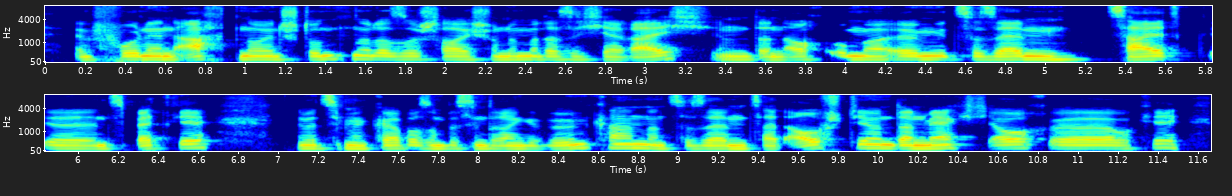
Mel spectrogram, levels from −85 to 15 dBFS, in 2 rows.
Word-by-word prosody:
empfohlenen 125 +1 +1
8, - - +1
9 125 -1 +2
Stunden 130 +3 -3
oder 130 -1 0
so 125 0 -3
schaue 125 0 -1
ich 120 - -5
schon 120 - -2
immer, 125 0 0
dass 120 0 -3
ich 120 0 -8
erreiche 115 +5 -1
und 120 0 -2
dann 115 -2 -3
auch 115 +1 -3
mal 125 -1 +2
irgendwie 125 0 +3
zur 125 0 0
selben 125 0 +2
Zeit, 125 +2 +4
äh, 120 -2 -1
ins 120 +1 -2
Bett 115 0 -2
gehe, 150 +1 0 0.4
damit 125 -1 -1
sich 130 +1 +1
meinen 120 -1 0
Körper 125 +1 -1
so 120 - -4
'n 115 - 0
bisschen 120 0 -2
dran 115 0 -1
gewöhnen 115 +5 -1
kann, 145 -1 0
dann 125 -2 -1
zur 120 -1 -5
selben 115 0 +1
Zeit 115 -2 -3
aufstehe 140 +2 +1
und 135 - +4
dann 125 -1 +4
merke 130 +2 +2
ich 130 - -14
auch: 135 +1 0
„Äh, 130 0 +2
okay“, 125 +5 -5
125 Hz, 240 wpm, -25 LUFS, 120-130 Hz, 0.4 s, Zeit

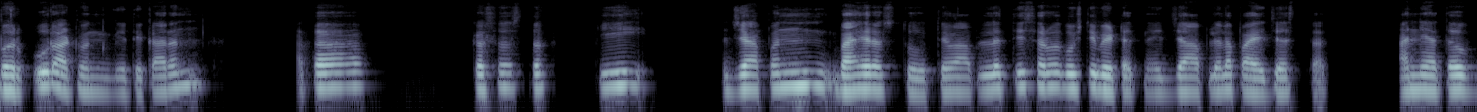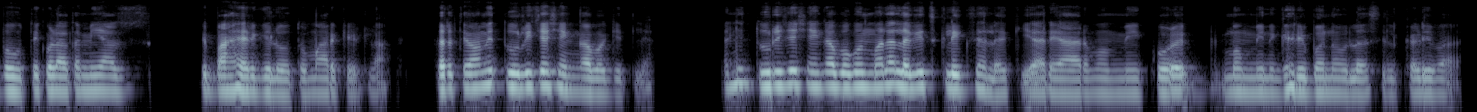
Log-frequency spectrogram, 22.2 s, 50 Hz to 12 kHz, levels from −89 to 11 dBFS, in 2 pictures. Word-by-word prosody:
भरपूर 155 +3 +4
आठवण 145 -1 -3
घेते, 135 0 -10
कारण 155 +6 -4 0.8
आता 170 +1 +2 0.9
कसं 160 +1 -1
असतं, 170 -1 -5
की 180 +2 -4 0.7
जे 155 - +6
आपण 165 +3 +3 0.2
बाहेर 155 +1 +6
असतो, 155 -4 -4
तेव्हा 145 0 -3
आपल्याला 150 +3 0
ते 175 - 0
सर्व 170 -1 0
गोष्टी 165 0 +2
भेटत 150 -2 +1
नाहीत, 135 0 -10
ज्या 145 -1 0
आपल्याला 145 +2 -3
पाहिजे 135 -3 -1
असतात. 135 - -9 0.6
आणि 155 +2 0
आता 150 +1 +4
बहुतेक 145 +1 +1
वेळा 150 -1 +4
आता 145 +1 -2
मी 150 +1 -1
आज 145 -2 -4 0.7
बाहेर 150 -1 +4
गेलो 135 -2 -1
होतो 125 +1 -6
मार्केटला. 135 0 -9 0.4
तर 155 +1 +7
तेव्हा 165 +1 +3
मी 190 - +4
तुरीच्या 175 +2 +5
शेंगा 145 -5 -1
बघितल्या 130 -1 -7 0.6
आणि 190 +4 -2
तुरीच्या 185 +2 +6
शेंगा 180 -1 +1
बघून 175 +1 +5
मला 175 +3 +3
लगेच 175 0 +5
क्लिक 160 -2 +4
झालं, 140 -5 -3
की - - -10
अरे, - - -2
यार, 130 0 -3
मम्मी 130 0 -9
को 135 -1 +1 0.4
मम्मीने 140 -1 -5
घरी 150 +2 0
बनवलं 135 -2 -3
असेल 130 0 -14
कढीभात. 130 0 -6
150 Hz, 155 wpm, -27 LUFS, 135-170 Hz, 0.9 s, तर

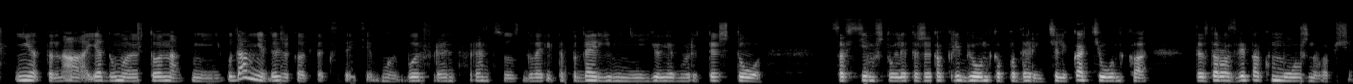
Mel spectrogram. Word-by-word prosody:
нет, 190 -2 +2
она 160 0 0
я 185 0 +1
думаю, 175 -2 0
что 180 +1 -1
она 180 -4 +1
от 145 - -29
меня 150 -3 -6
никуда. 175 - 0
Мне 225 - +3
даже 180 -3 0
как-то, - - -7
кстати, 380 -4 -12
мой 165 -7 -11
бойфренд-француз 170 -2 -4
говорит: 160 0 -6
"А - - -4
подари 180 -3 +1
мне 155 -2 -5
её". 165 +3 0
Я 165 -1 +1
говорю: 155 0 -7
"Ты 175 0 0
что, 170 -2 +1 0.6
совсем, 175 +1 +1
что 175 -1 -2
ли? 170 +1 +5
Это 170 0 -3
же 175 +1 0
как 180 -1 -3
ребёнка 180 -2 +5
подарить 170 -5 -2
или 160 -2 +2
котёнка? 180 -3 +2 0.5
Да, 175 - +2
это 190 +2 +4
разве 185 +1 +4
так 190 0 -3
можно 165 -5 +1
вообще?" 140 0 -12
175 Hz, 175 wpm, -26 LUFS, 160-180 Hz, 0.6 s, ли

